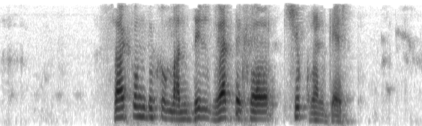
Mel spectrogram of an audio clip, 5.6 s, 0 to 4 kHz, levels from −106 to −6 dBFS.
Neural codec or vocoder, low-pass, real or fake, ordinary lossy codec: codec, 24 kHz, 1.5 kbps, HILCodec; 3.6 kHz; fake; MP3, 24 kbps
